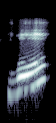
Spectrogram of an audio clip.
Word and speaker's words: gros: de billes et un gros, Gros. Gros. On ne prononce pas le S.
